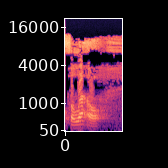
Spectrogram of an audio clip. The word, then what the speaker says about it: phileo: And the word that Peter responds is the Greek word phileo. P-H-I-L-E long O, phileo.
